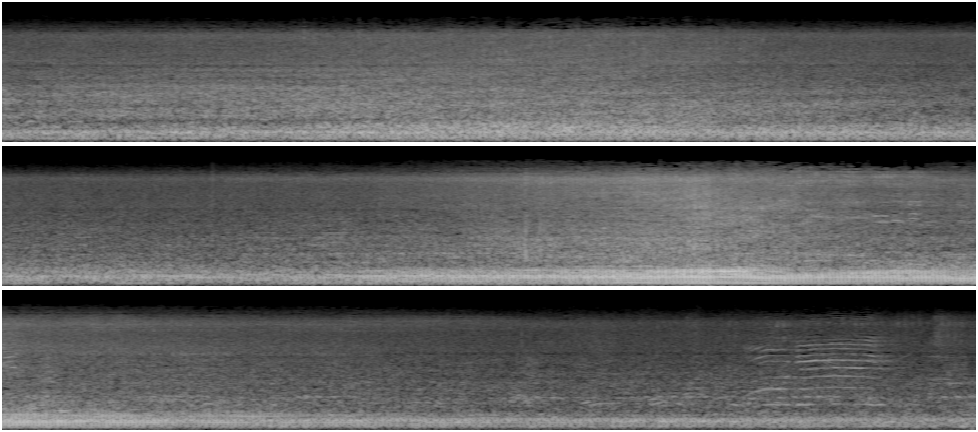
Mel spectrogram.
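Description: A motor vehicle passing on the road, its engine and tyre noise growing louder to a peak about twelve seconds in and then fading away, over steady background traffic noise.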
